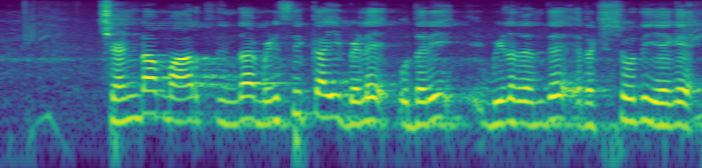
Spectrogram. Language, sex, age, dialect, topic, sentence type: Kannada, male, 25-30, Mysore Kannada, agriculture, question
